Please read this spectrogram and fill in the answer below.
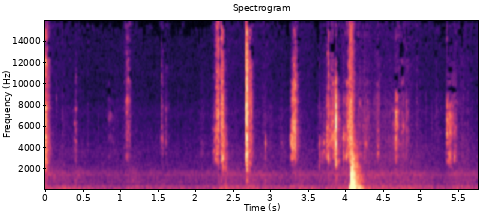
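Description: Tarot cards being handled: a scatter of short, crisp snaps and flicks of card stock, with one louder knock about four seconds in.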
